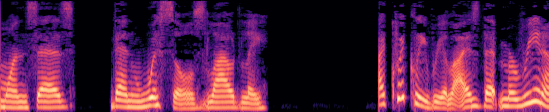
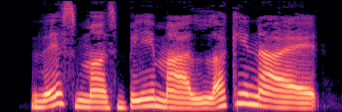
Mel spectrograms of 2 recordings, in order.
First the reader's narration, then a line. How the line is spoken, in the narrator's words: the guy drawls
